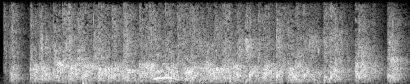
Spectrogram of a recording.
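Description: A crowd applauds loudly and steadily for about four seconds to vote for the more persuasive argument in a debate, dense overlapping claps filling the room, with a brief dip near the end before clapping swells again.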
